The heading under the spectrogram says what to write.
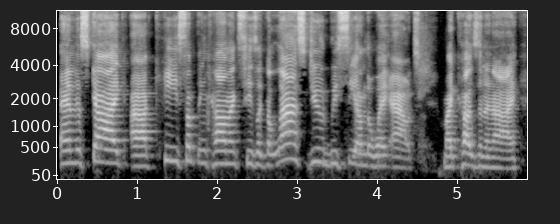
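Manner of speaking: usual speaking voice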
